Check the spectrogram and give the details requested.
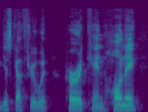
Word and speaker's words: Hone: got through with hurricane hon it's not hurricane hone by the way h o NE e it's not hurricane hone it's hurricane hon uh but anyway we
